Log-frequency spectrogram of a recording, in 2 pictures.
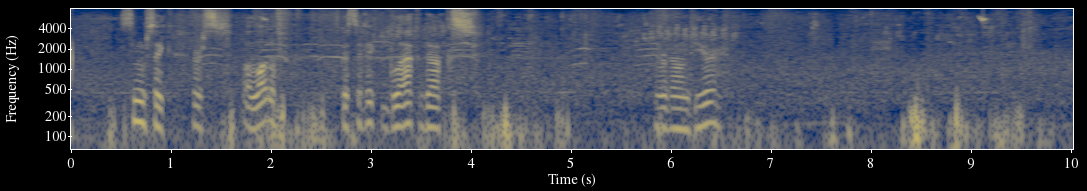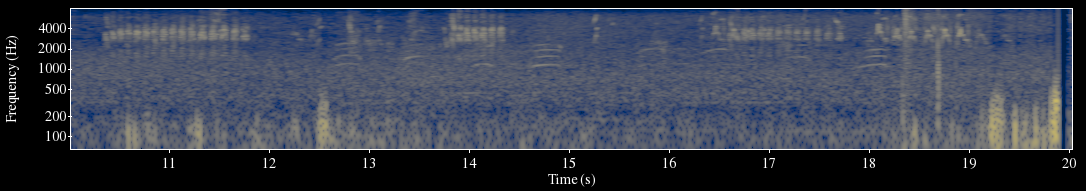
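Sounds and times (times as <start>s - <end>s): bird chirps: 10.3s - 19.4s.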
